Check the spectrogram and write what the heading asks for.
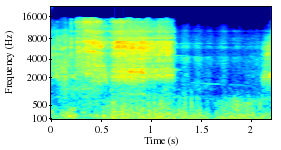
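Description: Wind rumbling on the microphone, with a hiss that comes and goes from a Shimano Vanford spinning reel being handled and cranked.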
